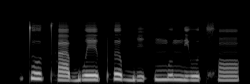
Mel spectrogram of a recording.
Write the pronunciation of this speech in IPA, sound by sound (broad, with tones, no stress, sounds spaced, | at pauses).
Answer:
t̪ o˥˧ t̪ʰ a˨˩ b w e˧ pʰ ə˥˧ b i˨ ʔ m u˦ n̪ j u˧ t͡sʰ ɔ̃˦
